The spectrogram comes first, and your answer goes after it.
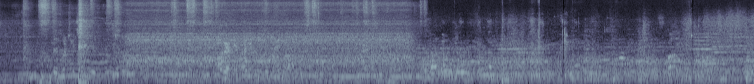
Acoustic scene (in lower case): cafe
